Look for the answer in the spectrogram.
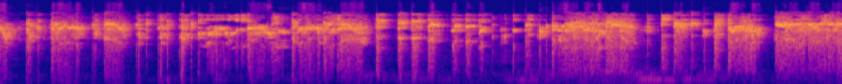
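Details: High, chattering swiftlet twitters used as a calling sound for swiftlet houses, packed densely with brief pauses, and with a faint low hum in the background.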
